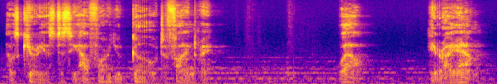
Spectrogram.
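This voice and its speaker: An extremely deep, heavily gravelled male alien assassin from a sci-fi game, ringing in a long hall reverb. He is solemn and devout, with formal, measured, philosophical delivery. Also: sing-song, over music, exaggerated voice. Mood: calm, measured. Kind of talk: video game voice acting.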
